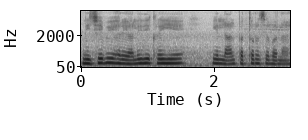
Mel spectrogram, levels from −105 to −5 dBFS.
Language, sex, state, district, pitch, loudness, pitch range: Hindi, female, Bihar, Bhagalpur, 220 Hz, -23 LUFS, 205-225 Hz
